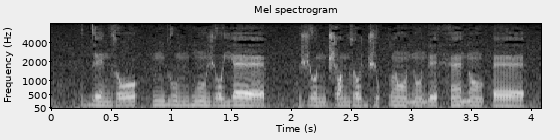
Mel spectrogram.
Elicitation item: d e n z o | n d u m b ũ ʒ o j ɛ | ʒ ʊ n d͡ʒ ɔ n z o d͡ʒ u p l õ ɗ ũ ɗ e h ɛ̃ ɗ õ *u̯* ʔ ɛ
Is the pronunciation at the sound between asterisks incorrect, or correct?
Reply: correct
